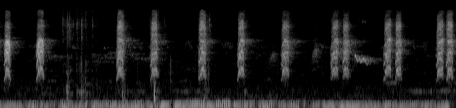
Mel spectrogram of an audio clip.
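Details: Sooty-headed bulbul recorded as a lure for wild birds, giving harsh, chattering notes repeated roughly every half second over a low rumbling background.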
